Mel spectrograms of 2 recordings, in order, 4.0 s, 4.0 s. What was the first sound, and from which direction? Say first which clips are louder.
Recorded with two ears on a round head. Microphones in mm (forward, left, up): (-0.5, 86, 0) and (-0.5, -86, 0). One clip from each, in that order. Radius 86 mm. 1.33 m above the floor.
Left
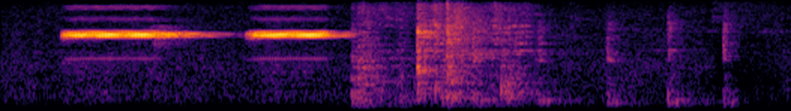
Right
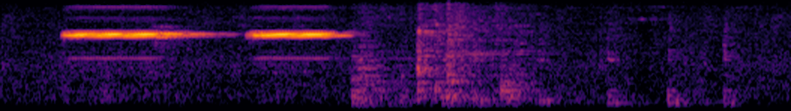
A fire alarm: left 4 dB; 35° left (ahead or behind).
